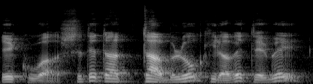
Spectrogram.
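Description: A man reading a novel aloud as narrator, in a measured, steady storytelling manner. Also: mid-range voice. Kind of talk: audiobook reading.

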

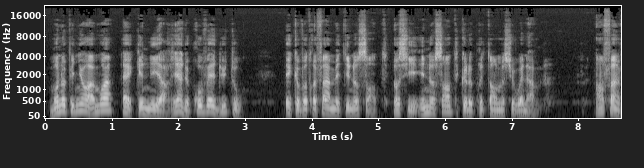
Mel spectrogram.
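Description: A man voicing a blunt, gruff army captain who speaks firmly and commandingly. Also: mid-range voice, no echo, natural voice. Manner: firm, commanding.

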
